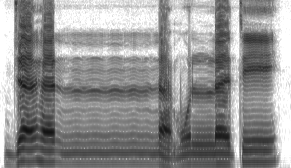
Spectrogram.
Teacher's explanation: bacaan ghunnah ghunnah yaitu membunyikan suara hingga masuk ke rongga hidung kita maka suara nunnya dimasukkan ke rongga hidung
